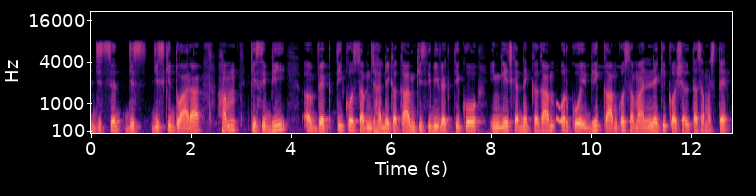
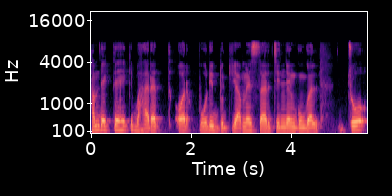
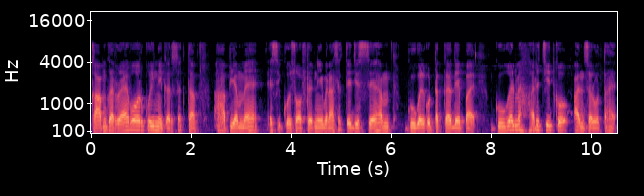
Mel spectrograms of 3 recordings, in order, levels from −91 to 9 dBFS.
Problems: none marked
